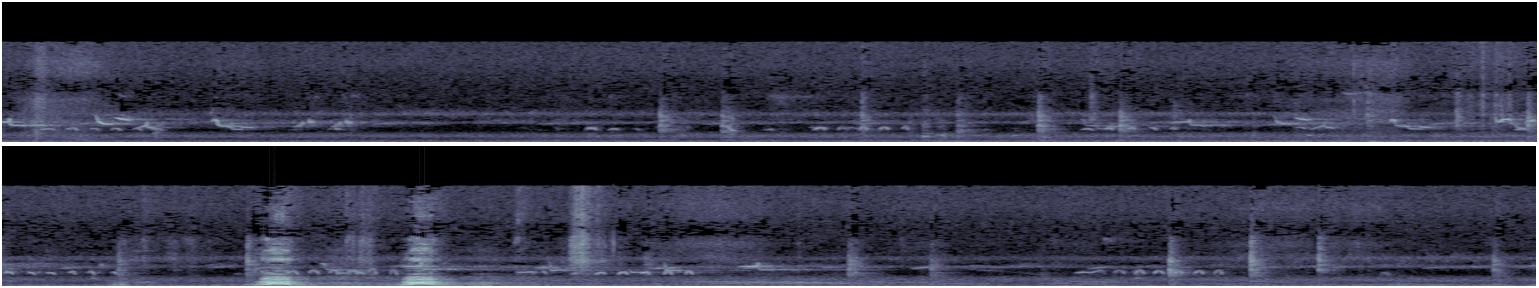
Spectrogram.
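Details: Great Pyrenees on watch, at work after play: two deep, loud barks less than a second apart, standing out from a quiet background of soft bird chirps and faint outdoor noise.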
